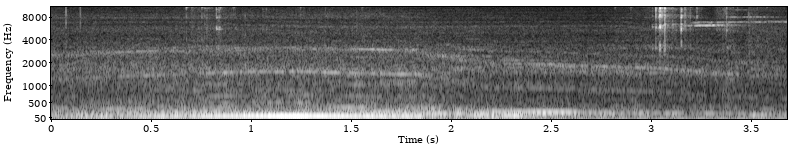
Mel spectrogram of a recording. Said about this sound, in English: Emptying the trash. See? Remember what I said? Now, if we didn't have law and order, you wouldn't hear this trash truck emptying these cans like that. No, you wouldn't.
